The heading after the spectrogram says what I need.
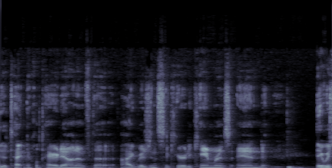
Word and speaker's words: Hikvision: I found an official company webpage that had an English pronunciation, and it was High K Vision. But, That makes sense. but then at like a trade show, somebody from there did not say it that way.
